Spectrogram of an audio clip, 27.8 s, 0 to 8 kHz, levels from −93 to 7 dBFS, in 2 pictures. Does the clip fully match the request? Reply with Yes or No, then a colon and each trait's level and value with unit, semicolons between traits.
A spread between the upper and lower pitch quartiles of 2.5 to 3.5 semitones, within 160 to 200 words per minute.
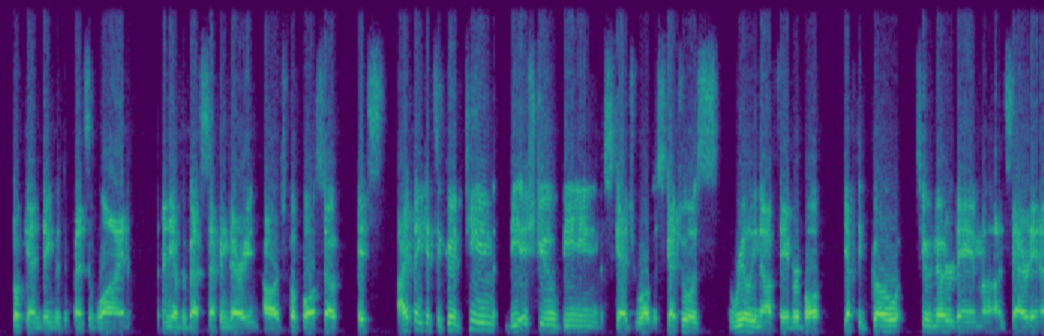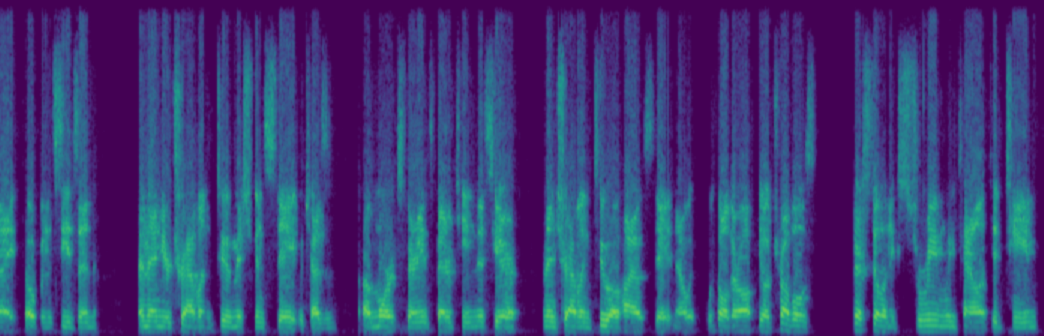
No: average, 4.2 semitones; average, 180 wpm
